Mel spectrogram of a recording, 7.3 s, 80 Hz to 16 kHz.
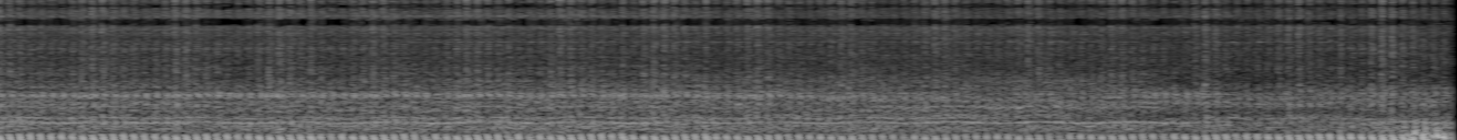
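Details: Cub Cadet LT1045 (276 hours) repowered after a cracked, locked-up engine; new engine started on choke with a jump pack: steady V-twin thump at low, even idle with a faint mid hum, no knocks or misses. Running smooth and healthy.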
